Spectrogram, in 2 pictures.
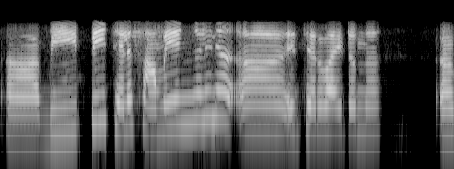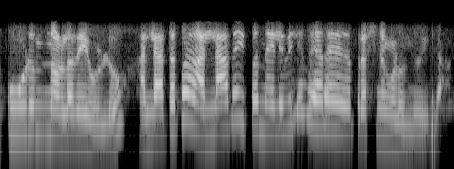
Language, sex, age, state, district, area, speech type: Malayalam, female, 30-45, Kerala, Idukki, rural, conversation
